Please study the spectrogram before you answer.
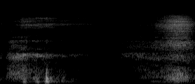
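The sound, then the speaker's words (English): Nose sniffling: two breathy intakes separated by a brief silent gap, the second longer and swelling in strength, faint and alone. “Now, I know a lot of you are focused on my, fucking sniffles.”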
